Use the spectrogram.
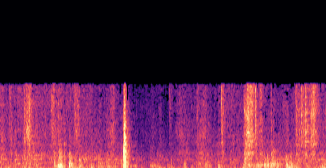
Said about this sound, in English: Why don't we, should we probably start closing these doors? Is it getting cold in here for you guys?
